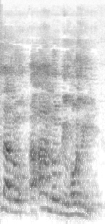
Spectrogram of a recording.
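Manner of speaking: high, loud insistence. Retold or imitated. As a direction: push back hard, pitch up high. Retold reply to magistrate.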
